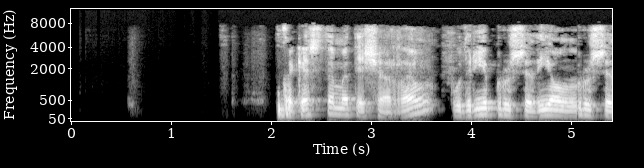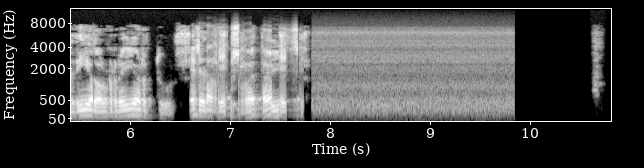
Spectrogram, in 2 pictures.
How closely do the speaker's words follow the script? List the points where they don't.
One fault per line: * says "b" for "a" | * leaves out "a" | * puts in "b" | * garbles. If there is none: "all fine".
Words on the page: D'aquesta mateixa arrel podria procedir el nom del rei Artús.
* says "procedir" for "nom"
* garbles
